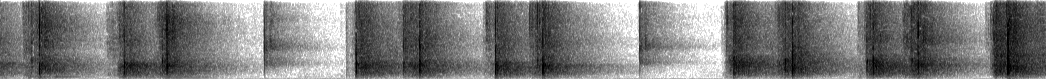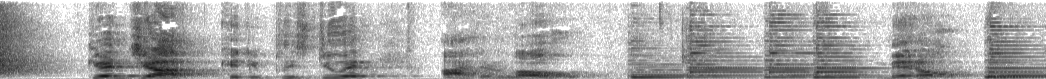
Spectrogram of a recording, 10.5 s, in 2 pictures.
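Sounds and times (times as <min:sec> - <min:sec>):
rhythmic hand clapping on a count: 0:00.0 - 0:05.5
speech: 0:05.7 - 0:10.2.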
